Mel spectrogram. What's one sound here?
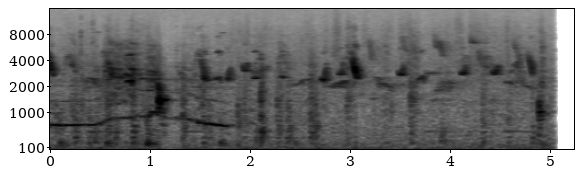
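Chicks peck at grain.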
